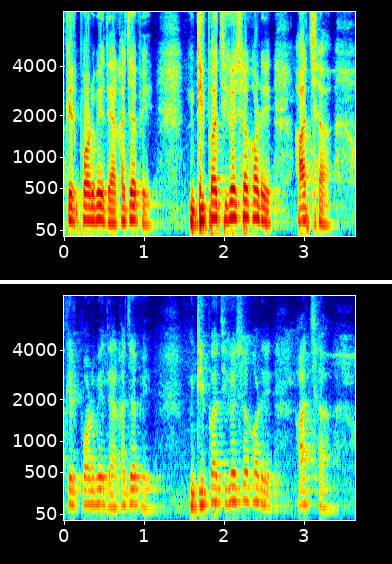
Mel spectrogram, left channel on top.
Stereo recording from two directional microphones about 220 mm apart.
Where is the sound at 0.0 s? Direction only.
50° left (ahead or behind).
